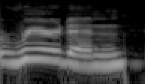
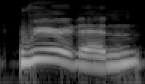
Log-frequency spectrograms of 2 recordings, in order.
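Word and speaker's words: Riordan: know how to or rearin rearin I'm going to I sorry I've been pronouncing it the other way like my whole life and now I realized I'm wrong and now I'm I'm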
